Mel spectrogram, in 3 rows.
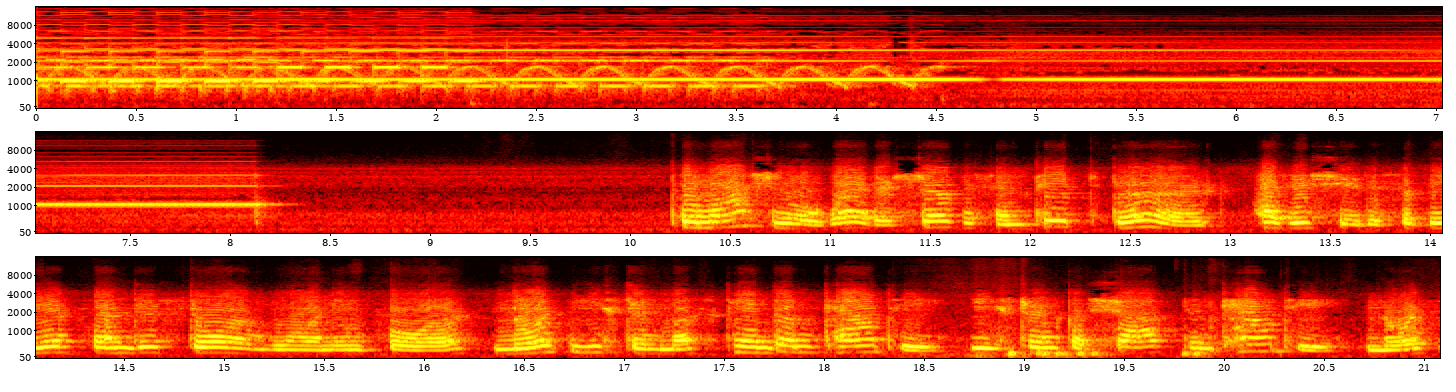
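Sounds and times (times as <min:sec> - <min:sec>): siren-like warble: 0:00.0 - 0:08.3.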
